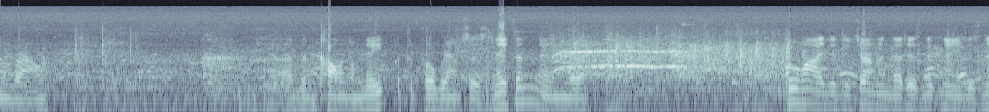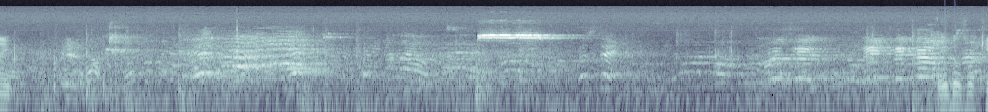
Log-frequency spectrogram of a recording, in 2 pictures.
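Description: Spectators cheer and shout in an echoing gym.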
